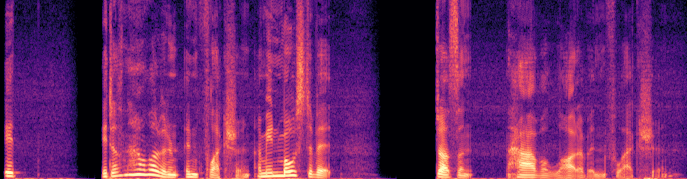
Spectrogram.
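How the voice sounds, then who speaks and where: A woman's voice: low voice, huge pitch swings, moderate pace, darkish tone, no echo. A woman livestream host chatting casually, rambling and thinking aloud in an informal way.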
